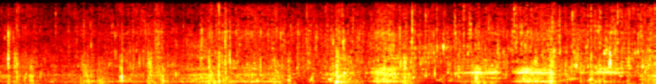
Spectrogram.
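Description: Water trickling out of a fountain at a trail water source, a soft, steady dribble and splash in the open air, faint and continuous with light shuffling nearby.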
